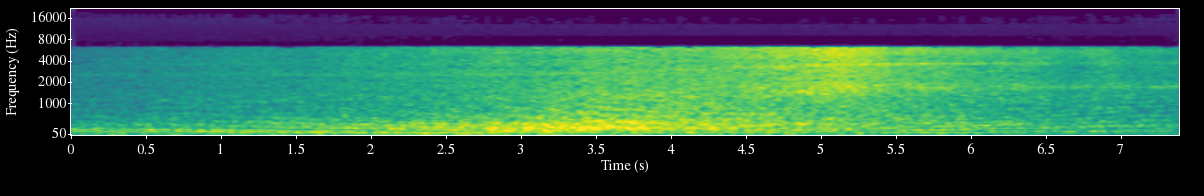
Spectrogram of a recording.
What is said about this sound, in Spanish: Miren, el avión está aterrizando.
